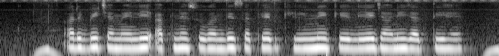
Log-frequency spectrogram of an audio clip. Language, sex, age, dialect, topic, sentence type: Hindi, female, 18-24, Kanauji Braj Bhasha, agriculture, statement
